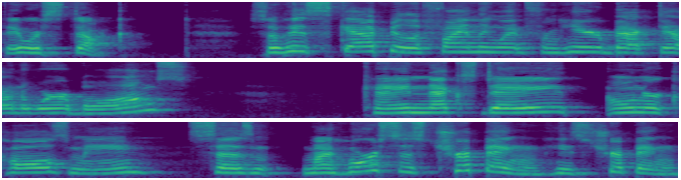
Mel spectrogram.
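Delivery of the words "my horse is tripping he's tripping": ordinary talk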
